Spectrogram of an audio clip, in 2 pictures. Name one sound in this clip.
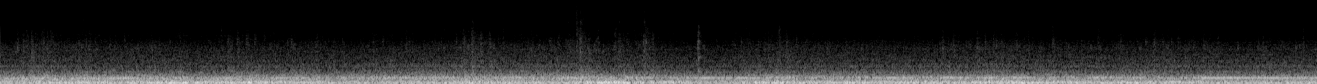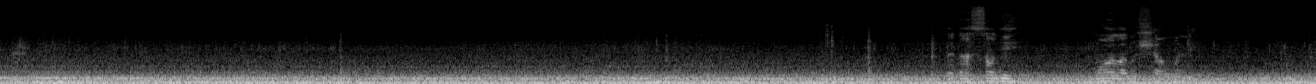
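Tyres hum on wet asphalt.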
